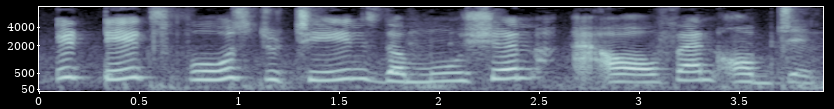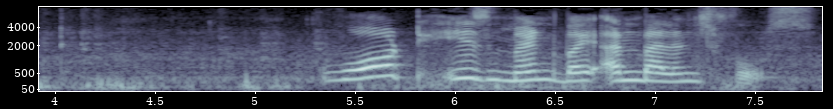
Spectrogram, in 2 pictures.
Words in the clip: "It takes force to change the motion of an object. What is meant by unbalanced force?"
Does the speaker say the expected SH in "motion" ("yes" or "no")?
yes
